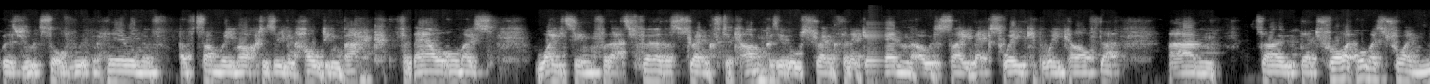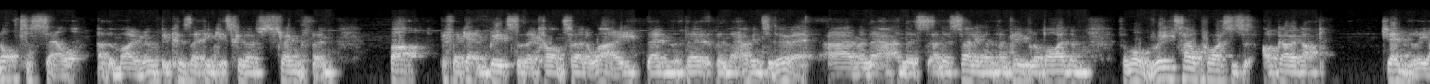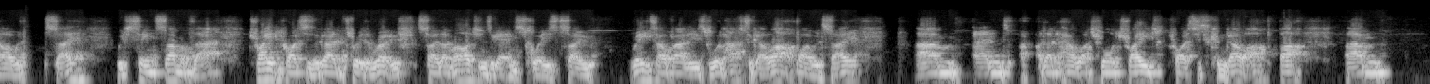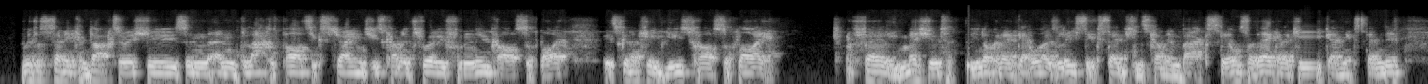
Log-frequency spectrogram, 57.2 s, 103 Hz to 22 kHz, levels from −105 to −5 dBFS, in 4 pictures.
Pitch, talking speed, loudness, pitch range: 110 Hz, 195 wpm, -28 LUFS, 105-115 Hz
